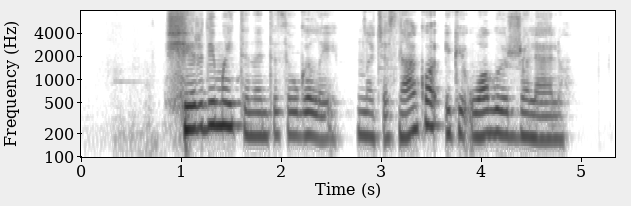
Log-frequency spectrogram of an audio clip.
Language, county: Lithuanian, Telšiai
